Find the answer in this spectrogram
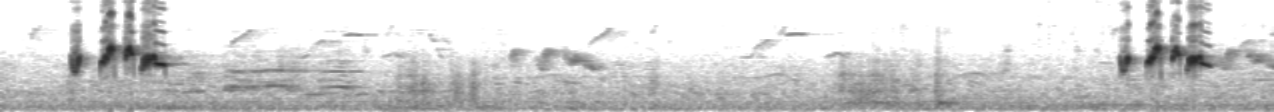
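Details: Caged Red-whiskered Bulbul, an old wild-caught bird kept four months, delivers its distinctive phrase twice: quick clusters of loud, sharp, tinkling notes near the start and end, faint distant chirps and murmur in between.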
